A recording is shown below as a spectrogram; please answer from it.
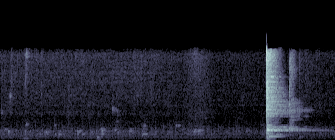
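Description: Kidney beans sliding softly from a metal mesh strainer into the stew, then a single sharp metallic clink a little over three seconds in, ringing briefly as the strainer knocks against the pot.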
